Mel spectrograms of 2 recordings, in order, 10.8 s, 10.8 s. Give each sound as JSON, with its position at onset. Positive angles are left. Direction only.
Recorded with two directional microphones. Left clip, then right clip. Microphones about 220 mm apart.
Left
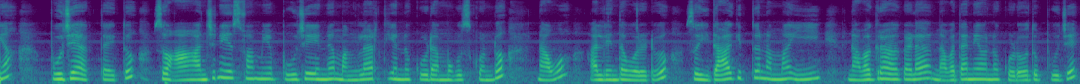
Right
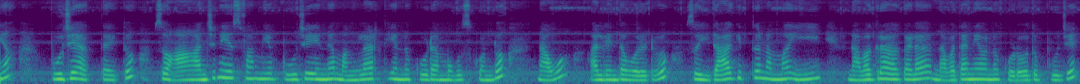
{"t": 0.5, "sound": "a woman's voice", "side_deg": 35}
{"t": 7.9, "sound": "a woman's voice", "side_deg": 75}
{"t": 8.4, "sound": "a woman's voice", "side_deg": 25}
